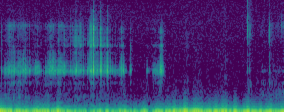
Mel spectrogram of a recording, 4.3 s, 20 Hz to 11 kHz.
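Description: Long nails of one hand scrape and tap the top of a 3Dio microphone's small rectangular metal box. It makes close, scratchy scraping with a steady mid-pitched ring and a few sharper taps, over a constant low rumble.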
